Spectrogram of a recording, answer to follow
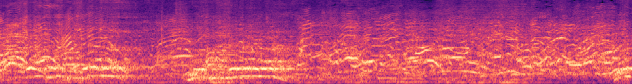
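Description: A crowd of schoolchildren and adults chattering, many voices talking over one another at once.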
